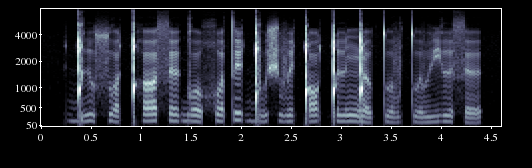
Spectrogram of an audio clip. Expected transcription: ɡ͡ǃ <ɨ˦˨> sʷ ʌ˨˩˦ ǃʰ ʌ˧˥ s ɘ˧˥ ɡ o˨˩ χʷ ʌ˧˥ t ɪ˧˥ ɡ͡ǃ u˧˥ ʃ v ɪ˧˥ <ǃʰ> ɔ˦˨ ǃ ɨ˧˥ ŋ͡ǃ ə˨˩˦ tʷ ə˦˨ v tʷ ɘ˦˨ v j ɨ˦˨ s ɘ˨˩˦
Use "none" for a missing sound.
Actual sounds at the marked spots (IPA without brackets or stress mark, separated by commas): ɨ˨˩, ǃ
